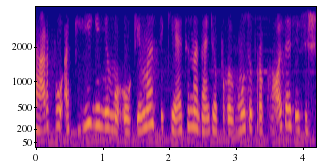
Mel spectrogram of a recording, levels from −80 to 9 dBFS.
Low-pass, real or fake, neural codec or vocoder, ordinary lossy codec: 3.6 kHz; real; none; AAC, 24 kbps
